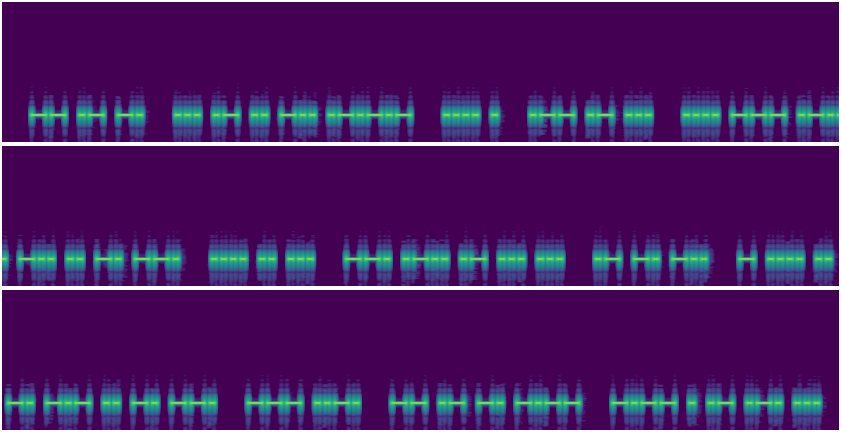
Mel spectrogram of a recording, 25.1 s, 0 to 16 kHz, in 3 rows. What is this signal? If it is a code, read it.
Morse code, heard as a keyed tone, about 25 wpm, 600 Hz. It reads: MAN SAID. HE WAS HOLDING HIS GLASS AND THINKING OF MANY YEARS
